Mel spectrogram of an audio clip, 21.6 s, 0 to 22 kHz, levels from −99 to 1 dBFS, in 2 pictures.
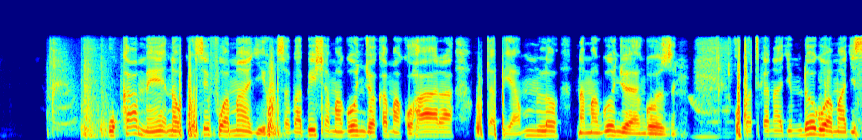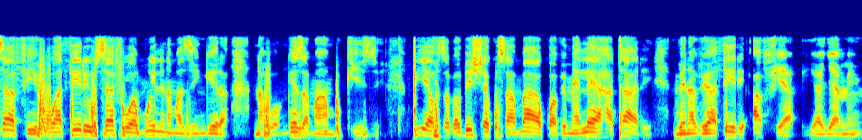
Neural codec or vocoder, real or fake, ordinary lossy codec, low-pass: none; real; Opus, 32 kbps; 7.2 kHz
